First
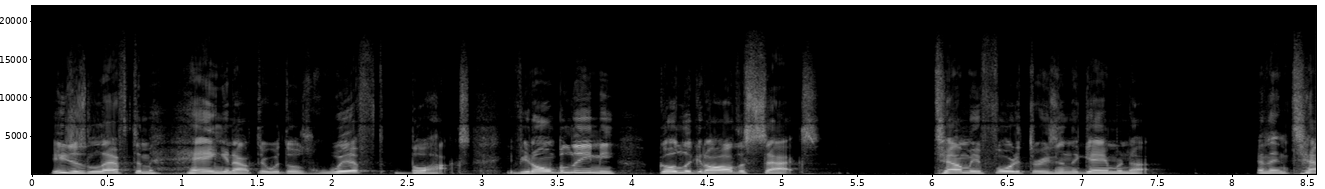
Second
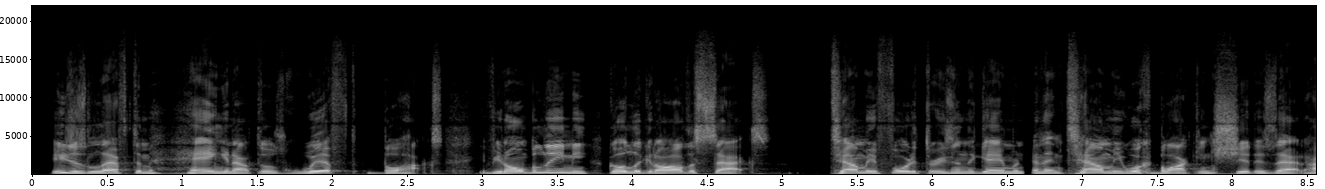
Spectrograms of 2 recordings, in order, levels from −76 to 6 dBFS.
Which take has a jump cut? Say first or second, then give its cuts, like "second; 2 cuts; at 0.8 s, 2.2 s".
second; 5 cuts; at 1.5 s, 3.8 s, 5.1 s, 6.6 s, 7.4 s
